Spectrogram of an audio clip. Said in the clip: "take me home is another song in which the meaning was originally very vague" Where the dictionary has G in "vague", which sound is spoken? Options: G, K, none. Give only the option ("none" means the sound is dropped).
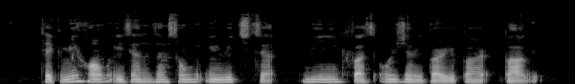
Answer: none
